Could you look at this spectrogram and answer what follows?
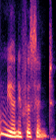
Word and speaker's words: munificent: आई सी ई एन टी और इसे हम प्रोनाउंस करते हैं मफस्य एज एन एडजेक्टिव यानी विशेषण की तरह किया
